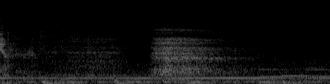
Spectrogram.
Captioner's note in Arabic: تنهدات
